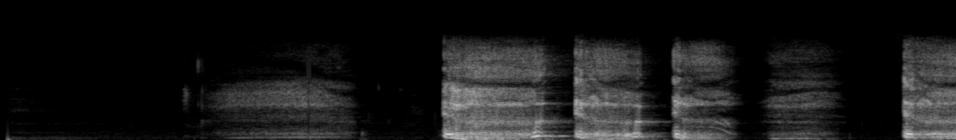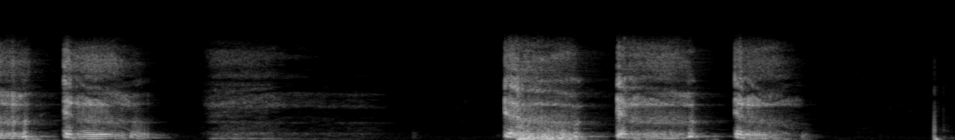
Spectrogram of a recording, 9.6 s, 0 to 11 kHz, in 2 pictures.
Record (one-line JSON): {"cough_length": "9.6 s", "cough_amplitude": 30448, "cough_signal_mean_std_ratio": 0.45, "survey_phase": "beta (2021-08-13 to 2022-03-07)", "age": "45-64", "gender": "Female", "wearing_mask": "No", "symptom_cough_any": true, "symptom_new_continuous_cough": true, "symptom_runny_or_blocked_nose": true, "symptom_shortness_of_breath": true, "symptom_sore_throat": true, "symptom_abdominal_pain": true, "symptom_fatigue": true, "symptom_headache": true, "symptom_change_to_sense_of_smell_or_taste": true, "symptom_other": true, "smoker_status": "Never smoked", "respiratory_condition_asthma": false, "respiratory_condition_other": false, "recruitment_source": "Test and Trace", "submission_delay": "0 days", "covid_test_result": "Positive", "covid_test_method": "LFT"}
